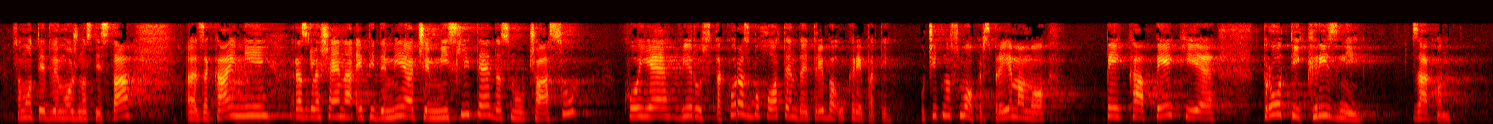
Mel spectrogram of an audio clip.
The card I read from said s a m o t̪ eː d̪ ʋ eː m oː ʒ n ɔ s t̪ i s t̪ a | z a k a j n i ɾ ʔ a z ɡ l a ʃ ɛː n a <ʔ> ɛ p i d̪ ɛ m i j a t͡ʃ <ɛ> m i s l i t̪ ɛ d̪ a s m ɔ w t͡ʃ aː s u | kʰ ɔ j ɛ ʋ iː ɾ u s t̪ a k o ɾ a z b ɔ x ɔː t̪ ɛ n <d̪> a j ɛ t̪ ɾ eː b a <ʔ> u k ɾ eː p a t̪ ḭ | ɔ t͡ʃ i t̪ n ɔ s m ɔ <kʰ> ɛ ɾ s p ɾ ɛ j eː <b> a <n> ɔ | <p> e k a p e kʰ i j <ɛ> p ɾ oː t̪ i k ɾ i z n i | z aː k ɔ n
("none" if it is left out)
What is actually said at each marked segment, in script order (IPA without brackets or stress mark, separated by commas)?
ʔ, ɛ, d̪, ʔ, k, m, m, p, ɛ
